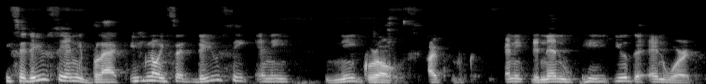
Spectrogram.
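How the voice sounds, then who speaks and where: A man in his fifties from Barbados, a military veteran, telling a story casually in a halting way. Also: medium pitch, animated, husky, low-quality recording. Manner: halting, many fillers and restarts while telling a story.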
